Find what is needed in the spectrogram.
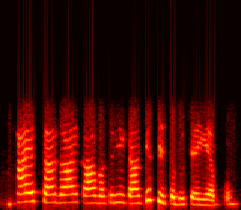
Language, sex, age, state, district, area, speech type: Hindi, female, 45-60, Uttar Pradesh, Pratapgarh, rural, conversation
